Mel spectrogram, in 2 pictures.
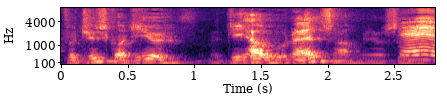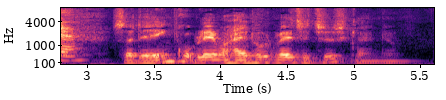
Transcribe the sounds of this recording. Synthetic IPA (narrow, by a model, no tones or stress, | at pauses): fɒ̽t͡sʰysɡ̥ɐːd̥io̝ | d̥iɦɑ̈jo̝hunæləsɑ̈m̰n̩jo̝sɒsɒ̽d̥eæɐe̝ŋn̩pʰʁo̝b̥le̝̰ːmɒɦæenhudmet͡sʰe̝lt͡sʰysɡ̥læn̰jo̝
